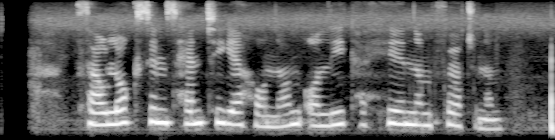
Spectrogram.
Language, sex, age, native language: Icelandic, female, 40-49, English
